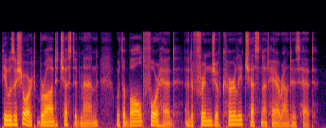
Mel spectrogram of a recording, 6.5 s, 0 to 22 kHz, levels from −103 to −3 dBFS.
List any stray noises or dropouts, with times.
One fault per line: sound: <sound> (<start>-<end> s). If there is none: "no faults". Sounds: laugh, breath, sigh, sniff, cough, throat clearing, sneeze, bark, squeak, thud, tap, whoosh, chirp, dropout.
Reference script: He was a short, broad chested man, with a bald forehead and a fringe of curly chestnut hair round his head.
no faults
